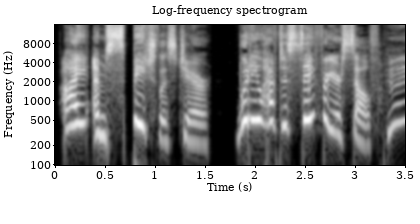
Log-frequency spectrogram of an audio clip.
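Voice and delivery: high, loud, fast demanding yell; screaming. Acted. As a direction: scream him down for an answer. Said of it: "Naomi screamed".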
